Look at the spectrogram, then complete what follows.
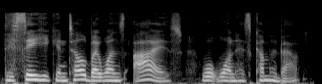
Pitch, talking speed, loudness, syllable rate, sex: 180 Hz, 240 wpm, -18 LUFS, 5.7 syllables/s, female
